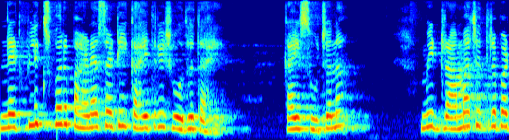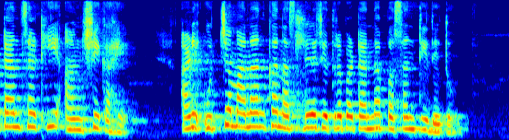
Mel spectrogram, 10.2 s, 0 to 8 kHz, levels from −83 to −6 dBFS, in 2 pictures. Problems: constant background noise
